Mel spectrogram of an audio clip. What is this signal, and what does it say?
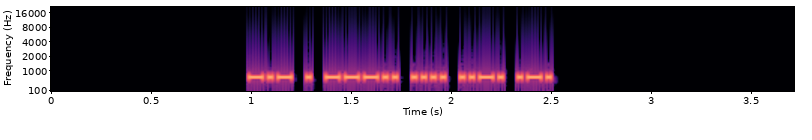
Morse code, heard as a keyed tone, about 47 wpm, 700 Hz. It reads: KE8HFR
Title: USA Call Signs - 6 Characters - 50wpm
